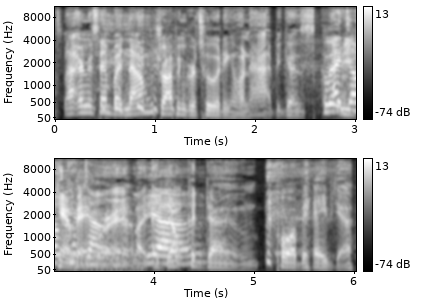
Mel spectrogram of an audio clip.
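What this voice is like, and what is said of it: Put-on British accent. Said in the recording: “Oh, no, the British accent is here. ... I'm going to always talk in a Brit.”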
